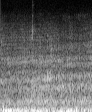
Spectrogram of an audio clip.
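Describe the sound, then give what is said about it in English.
A steady, heavy low rumble of helicopters passing overhead, droning continuously with a dense engine roar and no voices, moderately loud throughout the short stretch. “Let's move up a little closer to the mic just in case, because these helicopters.”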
